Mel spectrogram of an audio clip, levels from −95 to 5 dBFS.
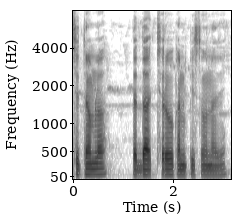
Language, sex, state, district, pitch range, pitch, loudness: Telugu, male, Telangana, Mahabubabad, 85-95 Hz, 90 Hz, -20 LUFS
